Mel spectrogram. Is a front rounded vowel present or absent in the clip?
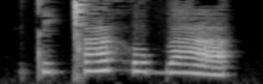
absent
